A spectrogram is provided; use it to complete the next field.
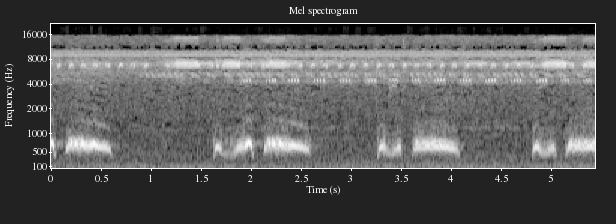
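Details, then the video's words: Tekukur, the spotted dove, delivering gagap rapat selang nguku song: short stuttered notes running into drawn-out falling coos, phrases repeated closely, with a constant shrill chorus of insects behind. "SUARA BURUNG TEKUKUR GAGAP RAPAT SELANG NGUKU"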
